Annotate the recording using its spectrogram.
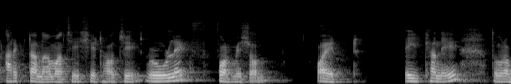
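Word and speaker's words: rouleaux: নাম আছে সেটা হচ্ছে রোলেক্স ফর্মেশন ওয়েট। এইখানে তোমরা বানানটা দেখতে পাচ্ছ সেটা হচ্ছে রোলেক্স, কিন্তু উচ্চারণের সময় এই এক্সটা উচ্চারণ হবে না, অনেকটা এমনভাবে উচ্চারণ হবে রোলো এই টাইপের।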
